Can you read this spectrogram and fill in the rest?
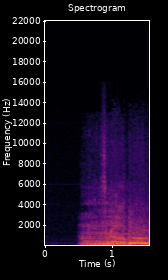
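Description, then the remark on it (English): After a moment of silence, a lion's roar erupts as Zion the Lion appears at Crosslink: a deep, loud, rumbling growl that holds steady without pause and carries on to the very end. No one speaks. “Everybody meet Zion the Lion.”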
